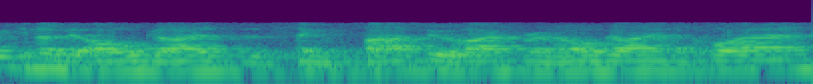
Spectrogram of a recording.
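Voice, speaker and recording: This man talks at a fairly quick pace with a New Zealand accent and a medium pitch, over noticeable background noise and audible room echo. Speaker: comedian. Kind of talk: stand-up. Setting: stage with audience. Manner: halting; fast.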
